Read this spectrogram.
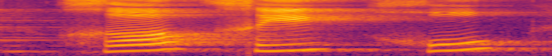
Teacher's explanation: nah ini keluarnya dari tenggorokan paling atas tebal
